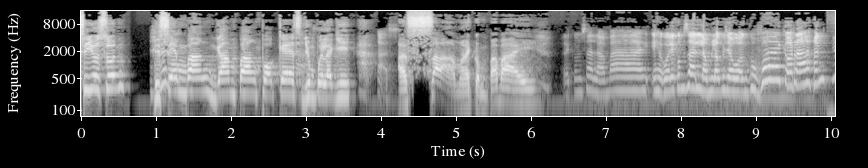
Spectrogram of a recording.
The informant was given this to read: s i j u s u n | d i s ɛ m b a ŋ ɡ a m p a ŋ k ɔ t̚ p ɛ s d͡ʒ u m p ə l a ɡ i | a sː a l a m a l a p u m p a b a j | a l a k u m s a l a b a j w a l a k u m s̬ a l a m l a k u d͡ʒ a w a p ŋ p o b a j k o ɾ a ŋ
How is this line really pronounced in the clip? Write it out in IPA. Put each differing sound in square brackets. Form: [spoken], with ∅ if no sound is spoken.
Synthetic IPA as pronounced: s i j u s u n | d i s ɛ m b a ŋ ɡ a m p a ŋ [p] ɔ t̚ [k] ɛ s d͡ʒ u m p ə l a ɡ i | a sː a l a m a l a [k] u m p a b a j | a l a k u m s a l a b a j w a l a k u m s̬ a l a m l a k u d͡ʒ a w a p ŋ [k] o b a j k o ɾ a ŋ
